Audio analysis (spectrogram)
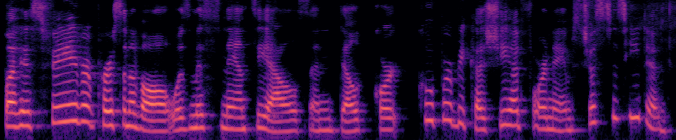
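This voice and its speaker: A woman reading a children's storybook aloud with deliberate, emphatic, expressive storytelling. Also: fairly high pitch. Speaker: storybook reader, kindergarten teacher.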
